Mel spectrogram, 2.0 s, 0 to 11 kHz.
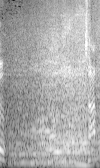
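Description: Super late model dirt race cars' V8 engines running hard, swelling louder as the cars come past.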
